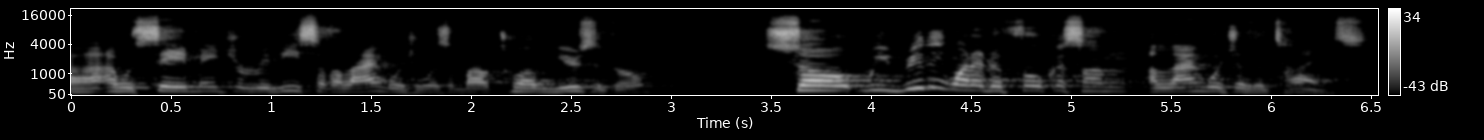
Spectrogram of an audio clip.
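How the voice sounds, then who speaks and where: A man's voice: high-pitched, darkish tone. A man, a company CEO from the United States, giving an upbeat tech conference presentation with frequent filler words. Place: conference session room.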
